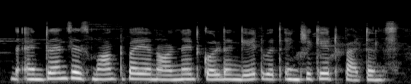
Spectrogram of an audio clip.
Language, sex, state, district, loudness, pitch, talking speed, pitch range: English, female, Karnataka, Bangalore, -15 LUFS, 235 Hz, 160 wpm, 225-255 Hz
